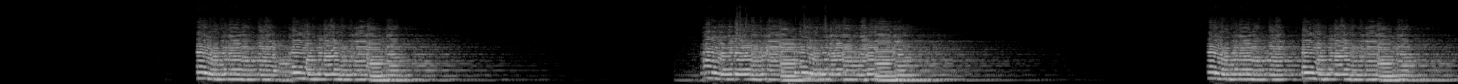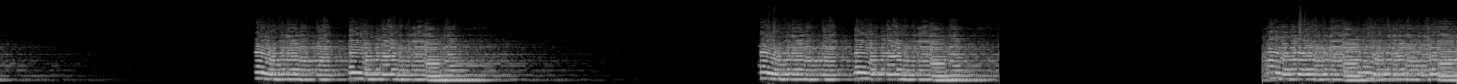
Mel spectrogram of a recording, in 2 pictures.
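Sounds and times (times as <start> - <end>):
solo violin: 2.0 - 5.0, 6.8 - 10.2, 12.1 - 14.9, 17.2 - 20.1, 22.2 - 24.6, 27.2 - 29.1.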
